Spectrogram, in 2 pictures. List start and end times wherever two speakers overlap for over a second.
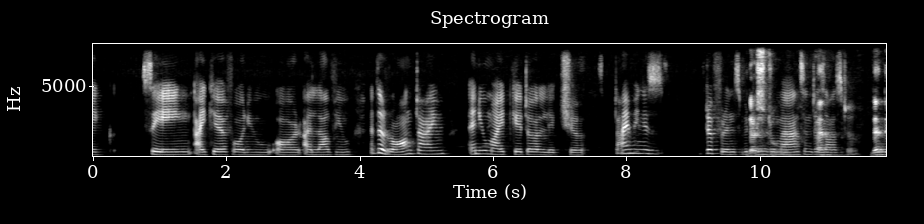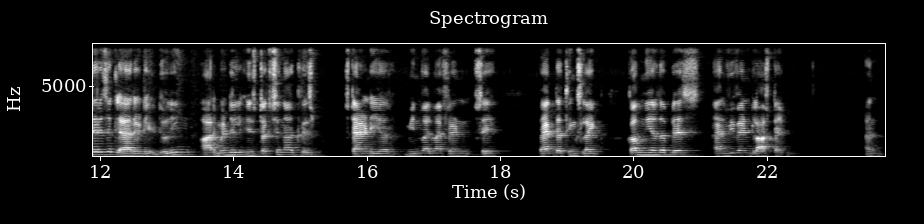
9.8-11.4

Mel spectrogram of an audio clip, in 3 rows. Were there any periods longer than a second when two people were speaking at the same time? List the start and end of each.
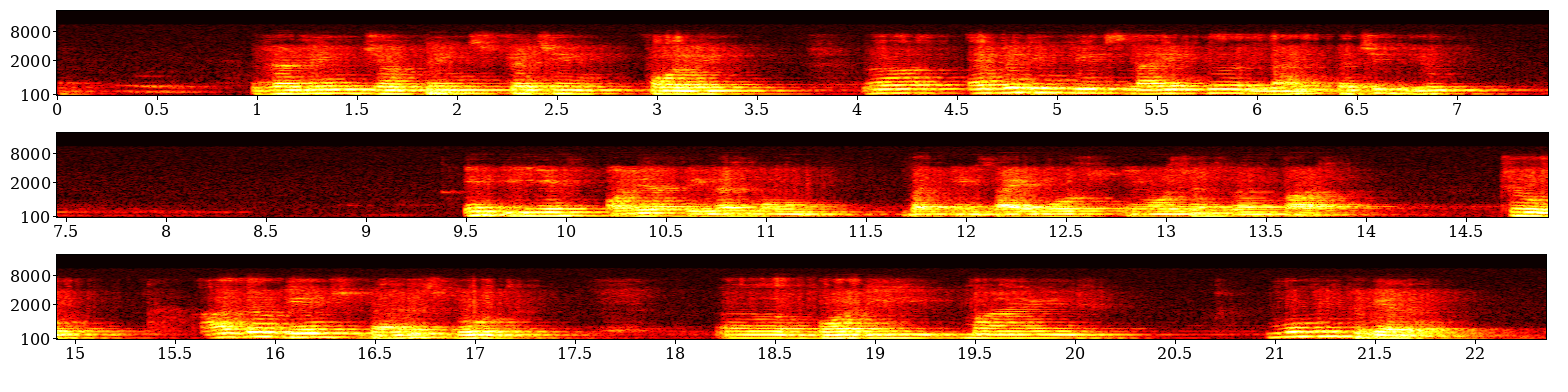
none

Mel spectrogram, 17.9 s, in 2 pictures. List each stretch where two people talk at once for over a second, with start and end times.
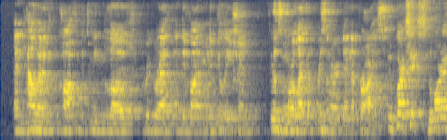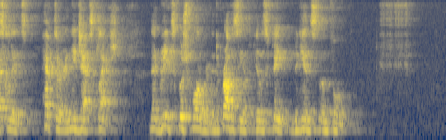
none

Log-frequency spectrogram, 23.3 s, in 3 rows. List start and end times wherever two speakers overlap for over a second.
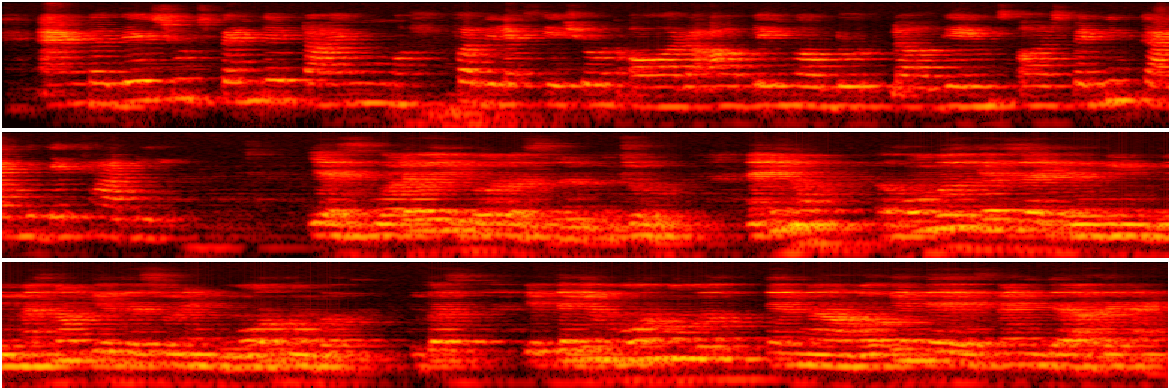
none

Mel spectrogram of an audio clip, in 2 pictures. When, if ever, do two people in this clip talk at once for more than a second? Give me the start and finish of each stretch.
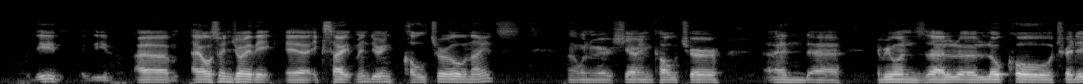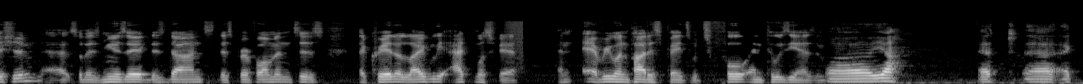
none

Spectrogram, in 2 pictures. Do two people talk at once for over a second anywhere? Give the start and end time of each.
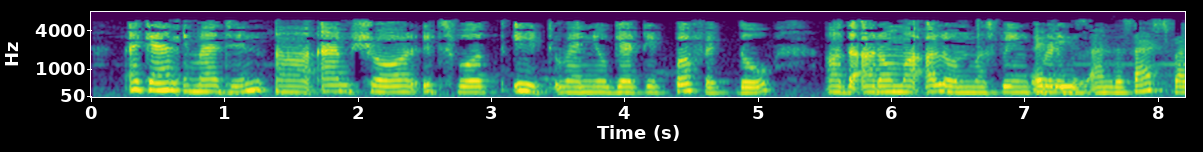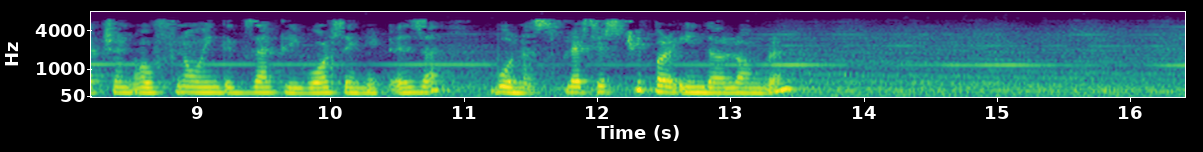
none

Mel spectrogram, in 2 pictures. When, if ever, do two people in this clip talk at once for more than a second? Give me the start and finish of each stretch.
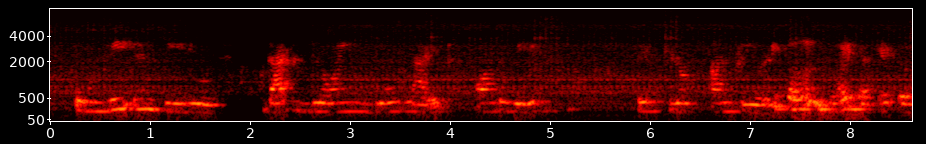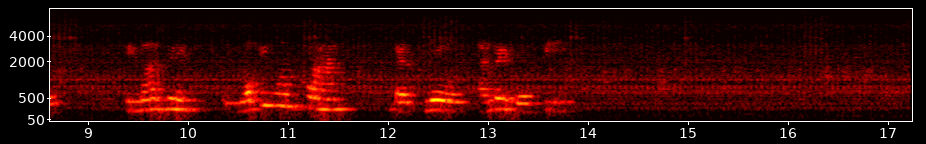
none

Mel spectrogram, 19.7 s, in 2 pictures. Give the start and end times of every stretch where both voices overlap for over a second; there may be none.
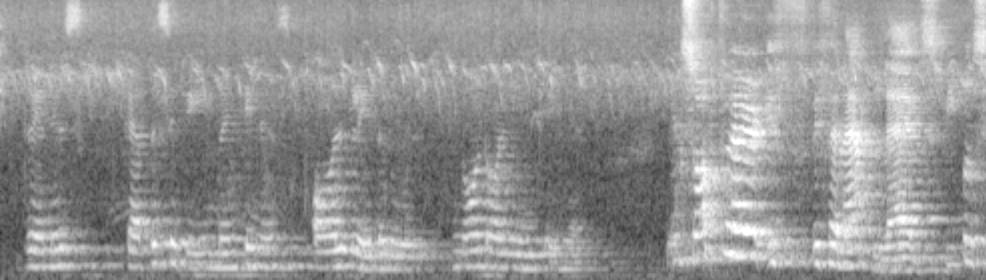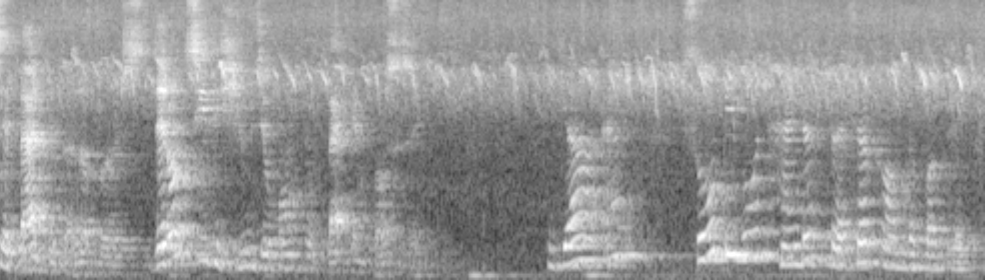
none

